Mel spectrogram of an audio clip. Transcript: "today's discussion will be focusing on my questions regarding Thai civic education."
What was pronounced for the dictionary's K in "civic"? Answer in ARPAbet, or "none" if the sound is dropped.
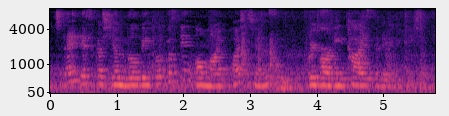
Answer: none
